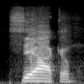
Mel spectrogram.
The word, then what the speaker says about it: Siakam: And what's you look at Indiana, and it seems like it's been Sycam. Sycam, that's how you say it. Siakam.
